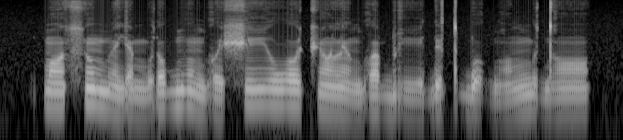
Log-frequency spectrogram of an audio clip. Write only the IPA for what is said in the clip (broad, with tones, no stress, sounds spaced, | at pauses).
k͡p ɔ̃˧ s ũ˧ b ɛ̃˨ j ɛ˨ m u˦ ɾ o˦ b ũ˦˨ ɡʷ eː˨ ʃ iː˦ w o˦ t͡ʃ ɔ̃˧ l ɛ̃˨ ɡʷ a˦ b iː˨ ɗ ɨ˧ t ɓ o˨ ɡ ɔ̃˨˦ ŋ u˨ d ɔ̃˦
